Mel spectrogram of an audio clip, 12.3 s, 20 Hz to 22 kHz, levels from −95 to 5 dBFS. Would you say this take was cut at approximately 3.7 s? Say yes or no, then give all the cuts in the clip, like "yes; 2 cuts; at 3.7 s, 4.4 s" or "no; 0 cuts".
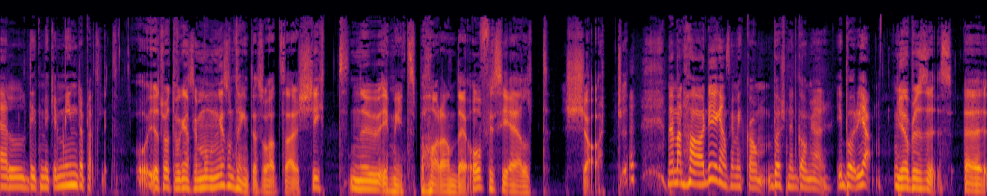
no; 2 cuts; at 1.6 s, 7.8 s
